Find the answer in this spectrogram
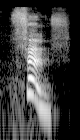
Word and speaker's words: fünf: The first one is to form your mouth like you want to say a U, like in soup, for example. But instead of saying a U, you say the letter E.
